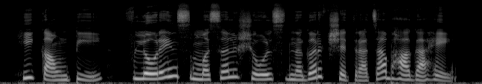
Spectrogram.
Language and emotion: Marathi, neutral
